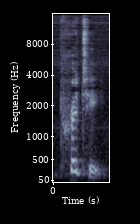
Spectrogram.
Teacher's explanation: if you hear me say it, pretty, I start off stressing that word, don't I? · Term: stressed, unstressed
